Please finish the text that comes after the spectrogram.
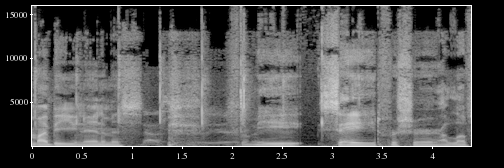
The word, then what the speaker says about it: Sade: For me, Sade for sure. I love Sade. Sade. Sade.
